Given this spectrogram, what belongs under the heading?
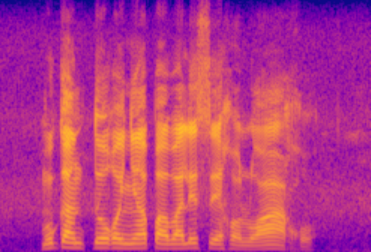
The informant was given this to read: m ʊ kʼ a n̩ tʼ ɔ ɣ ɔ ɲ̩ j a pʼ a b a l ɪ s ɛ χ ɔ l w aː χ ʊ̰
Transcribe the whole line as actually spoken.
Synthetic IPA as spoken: m ʊ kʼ a n̩ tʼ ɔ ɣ ɔ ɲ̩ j a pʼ a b a l ɪ s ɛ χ ɔ l w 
